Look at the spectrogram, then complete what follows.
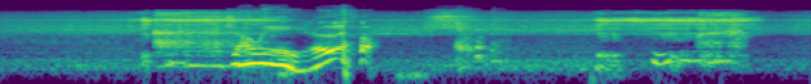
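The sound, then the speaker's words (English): A person imitates a grandmother's loud snoring: long, rasping breaths with a hissing edge and a groaning vocal sweep, repeated about three times, with a voice speaking briefly between them. “This is the snore.”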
